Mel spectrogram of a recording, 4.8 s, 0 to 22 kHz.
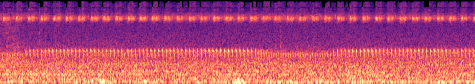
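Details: Nocturnal churring of a common nightjar in pine woodland at Zamudio, Bizkaia, 7 July 2020: a long dry rattling trill that drops briefly in pitch midway and then climbs back, under a steady shrill hiss.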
